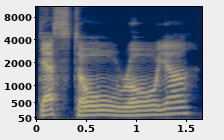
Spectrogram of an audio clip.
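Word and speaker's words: Destoroyah: oxygen destroyer that and i maybe said this name wrong the first time but is it desto roya destoroya not destroyer but maybe however you want to say it there's a chance that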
